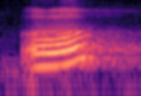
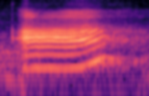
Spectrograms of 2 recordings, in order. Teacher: अ बोलने के लिए जितना काल लगा उससे दुगुना काल आ बोलने के लिए लगना चाहिए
